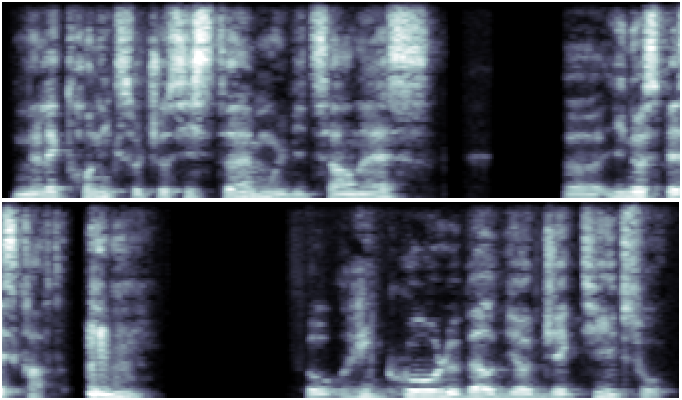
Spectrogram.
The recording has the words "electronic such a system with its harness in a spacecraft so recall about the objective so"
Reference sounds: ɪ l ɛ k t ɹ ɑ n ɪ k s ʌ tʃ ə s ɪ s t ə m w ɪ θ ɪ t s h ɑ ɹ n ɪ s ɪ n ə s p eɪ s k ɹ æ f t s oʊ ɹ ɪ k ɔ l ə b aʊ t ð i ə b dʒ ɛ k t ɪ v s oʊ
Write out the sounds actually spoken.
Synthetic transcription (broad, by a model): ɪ l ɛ k t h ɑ n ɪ k s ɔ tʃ ə s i s t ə m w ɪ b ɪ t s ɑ ɹ n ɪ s ɪ n ə s p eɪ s k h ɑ f t s oʊ ɹ ɪ k ɔ l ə b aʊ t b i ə b ʒ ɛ k t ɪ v s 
